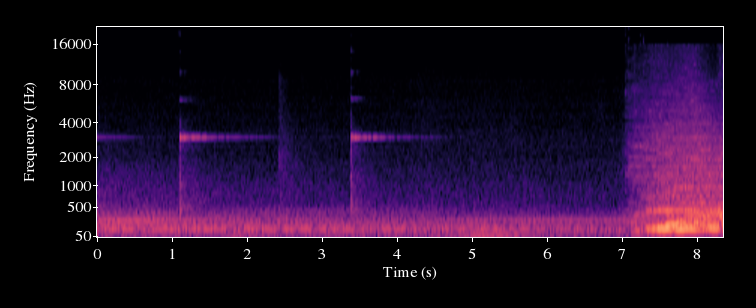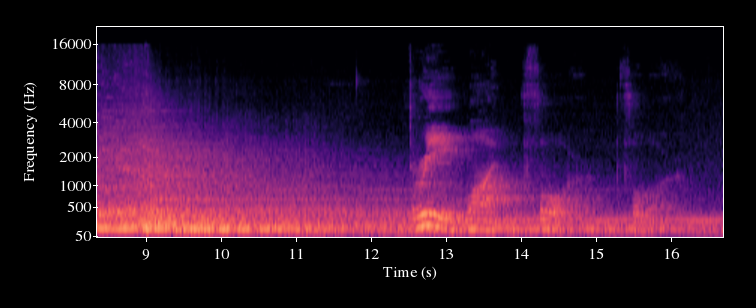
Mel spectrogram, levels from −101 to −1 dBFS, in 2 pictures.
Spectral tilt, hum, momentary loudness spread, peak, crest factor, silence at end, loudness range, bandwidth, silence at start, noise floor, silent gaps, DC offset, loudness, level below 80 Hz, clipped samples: -8.5 dB/octave; none; 25 LU; -16 dBFS; 18 dB; 0 s; 22 LU; 8.4 kHz; 0 s; -56 dBFS; none; under 0.1%; -34 LUFS; -64 dBFS; under 0.1%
